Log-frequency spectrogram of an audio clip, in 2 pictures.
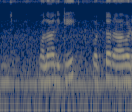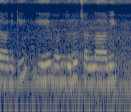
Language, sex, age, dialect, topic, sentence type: Telugu, female, 25-30, Telangana, agriculture, question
